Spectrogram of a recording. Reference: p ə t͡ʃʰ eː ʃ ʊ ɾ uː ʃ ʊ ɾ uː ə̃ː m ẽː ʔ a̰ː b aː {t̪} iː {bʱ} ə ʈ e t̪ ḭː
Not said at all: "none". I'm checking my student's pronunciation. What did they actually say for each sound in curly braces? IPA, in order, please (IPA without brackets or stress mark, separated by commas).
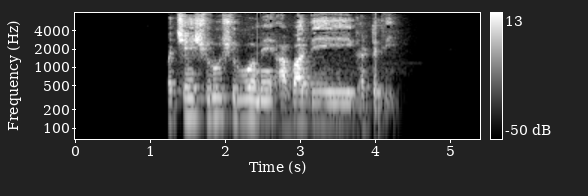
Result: d̪, ɡʱ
